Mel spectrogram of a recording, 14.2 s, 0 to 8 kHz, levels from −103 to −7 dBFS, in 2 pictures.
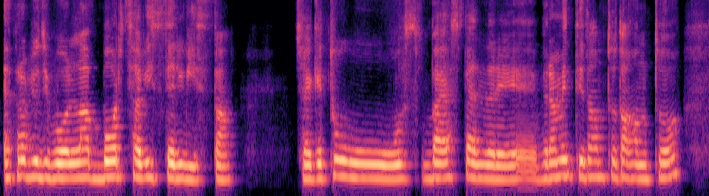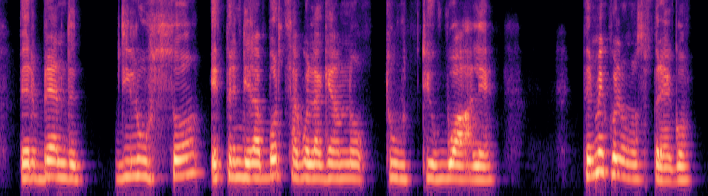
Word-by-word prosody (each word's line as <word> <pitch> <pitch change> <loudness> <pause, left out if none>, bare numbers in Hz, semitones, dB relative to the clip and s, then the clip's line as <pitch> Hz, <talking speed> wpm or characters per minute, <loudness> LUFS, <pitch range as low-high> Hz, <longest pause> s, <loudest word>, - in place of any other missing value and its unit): è 190 0 -4
proprio 205 0 +1
tipo 185 -1 +3
la 190 +1 +2
borsa 200 +1 +2
vista 190 0 -3
e - - +7
rivista; 165 -1 -4 0.6
cioè 175 - -1
che 185 +1 -1
tu 180 -3 +1
s 175 -1 -12
vai 185 0 0
a 190 - -3
spendere 175 - -2
veramente 200 +3 -1
tanto 195 0 -6
tanto 185 +4 -4 0.4
per 185 0 +3
brand 185 -3 +1 0.3
di 195 +3 -3
lusso 210 +4 0
e 180 -3 +2
prendi 195 0 +1
la 185 -1 +5
borsa 210 -1 +1
quella 185 -1 +4
che 185 +2 -1
hanno 180 -1 -3
tutti 175 0 -5
uguale. 175 -2 +2 0.8
Per 210 - +4
me 265 +1 +5
quello 225 -4 +4
è - - -3
uno 180 -2 -2
spreco. 170 -2 -2
185 Hz, 155 wpm, -23 LUFS, 175-200 Hz, 0.8 s, e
